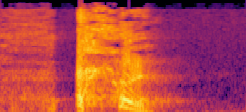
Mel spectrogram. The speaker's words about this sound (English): I apologize for the coughing. I'm still getting over being sick.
